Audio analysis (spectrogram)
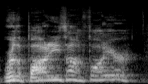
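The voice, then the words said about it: Imitates another person's voice. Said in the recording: “I'm going to do my imitation.”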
